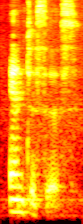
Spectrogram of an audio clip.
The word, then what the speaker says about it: entasis: You'll see the word written, but I'll spell it for you right now. It's called entasis, E-N-T-A-S-I-S.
